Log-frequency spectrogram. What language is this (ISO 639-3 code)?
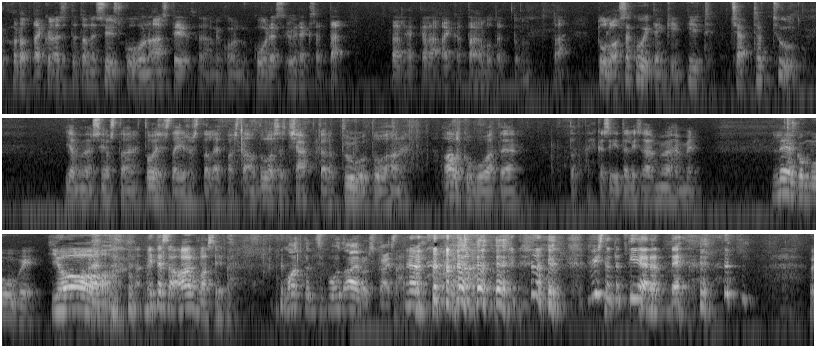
fin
